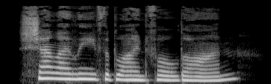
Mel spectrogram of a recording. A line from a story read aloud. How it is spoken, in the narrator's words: purred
